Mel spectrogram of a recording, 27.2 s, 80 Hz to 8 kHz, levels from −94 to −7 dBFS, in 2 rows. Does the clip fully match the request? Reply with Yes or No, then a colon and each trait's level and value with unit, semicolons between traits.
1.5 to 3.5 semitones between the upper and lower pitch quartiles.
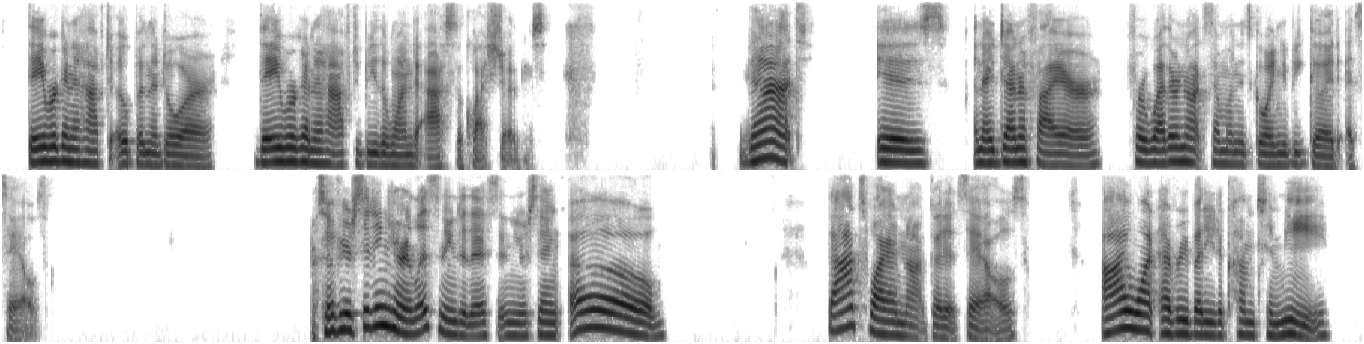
No: average, 3.9 semitones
